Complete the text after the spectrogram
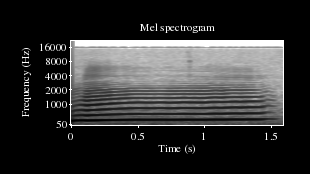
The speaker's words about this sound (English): Sorry, I farted.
